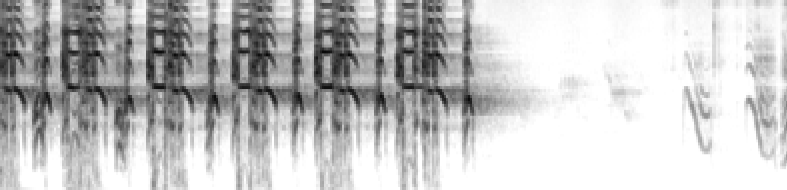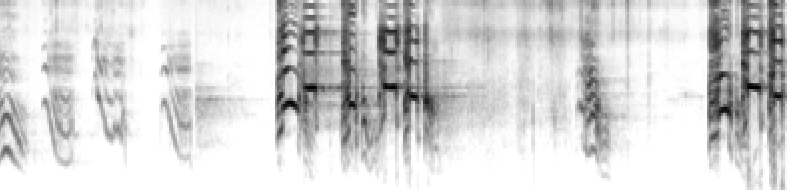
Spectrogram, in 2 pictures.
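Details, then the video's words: Female grey francolin giving loud, rapid harsh squawking notes for three seconds, then softer rising chirped notes, followed by more bursts of harsh repeated calls. "female teetar ki awaz"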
